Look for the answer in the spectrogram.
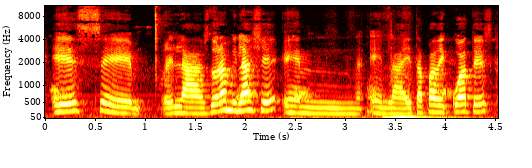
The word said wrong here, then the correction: Coates: quieren, bueno, de Coates,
